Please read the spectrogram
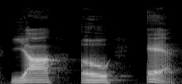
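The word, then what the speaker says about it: Jah-oh-eh: called by the Egyptians Yah-Oh-Eh. And I'm pronouncing the J as a Y.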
